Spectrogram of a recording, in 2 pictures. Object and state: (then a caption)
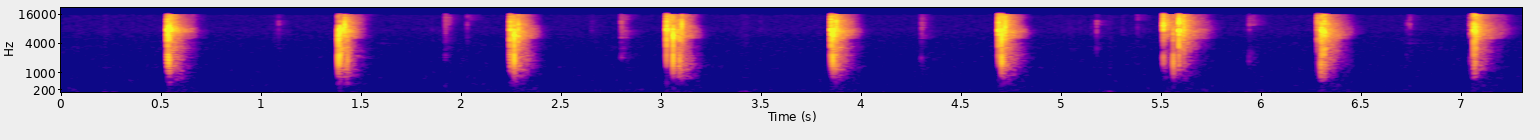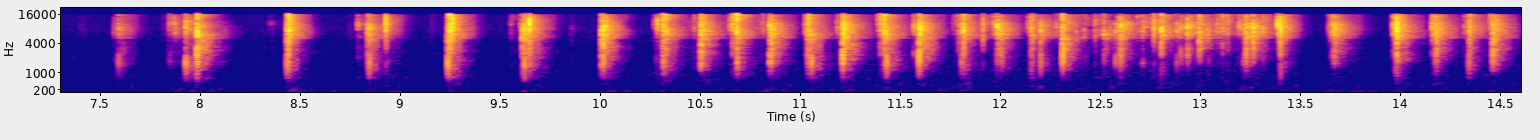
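Natural fingernails tapped together. Long natural keratin fingernails on both hands tap and click against each other over a wooden table. Sharp, bright, high-pitched clicks come at slow, uneven intervals, then speed up into a rapid, dense flurry of clicking near the end.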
